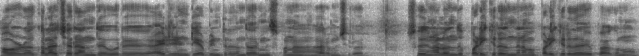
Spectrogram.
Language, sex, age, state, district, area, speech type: Tamil, male, 18-30, Tamil Nadu, Viluppuram, rural, spontaneous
